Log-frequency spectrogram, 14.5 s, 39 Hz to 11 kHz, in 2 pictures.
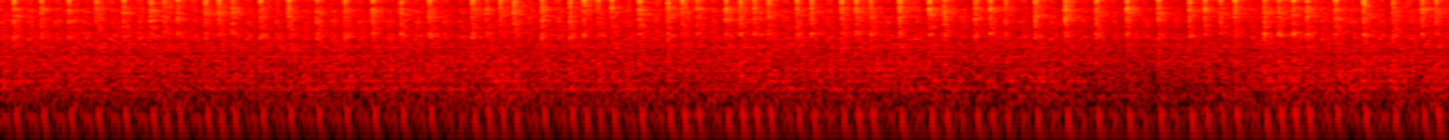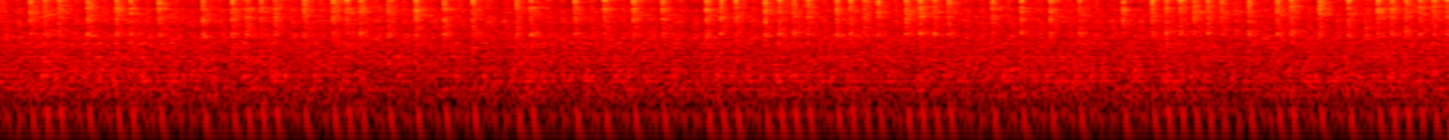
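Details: Yard Machines 24-inch snowblower with a Tecumseh 8 hp engine at full throttle, after service and carburetor cleaning: choppy single-cylinder beat whose speed wavers; still surging and running rough.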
